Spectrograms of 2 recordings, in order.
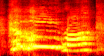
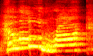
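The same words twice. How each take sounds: First: Same high sing-song hello; high monkey greeting. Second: Bright high call to the rock; high monkey greeting. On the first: Monkey trying the rock a second time, high call. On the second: Monkey testing the suspicious rock, high sing-song call. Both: A narrator's reading.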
